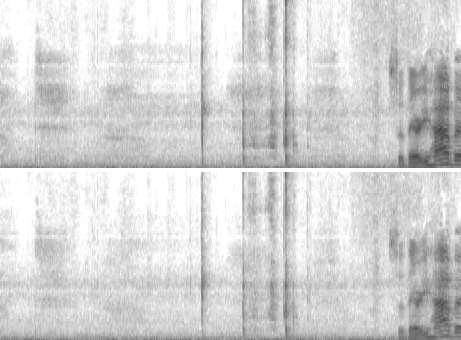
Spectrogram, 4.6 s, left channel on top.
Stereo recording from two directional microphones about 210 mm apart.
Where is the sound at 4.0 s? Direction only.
35° left (ahead or behind).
